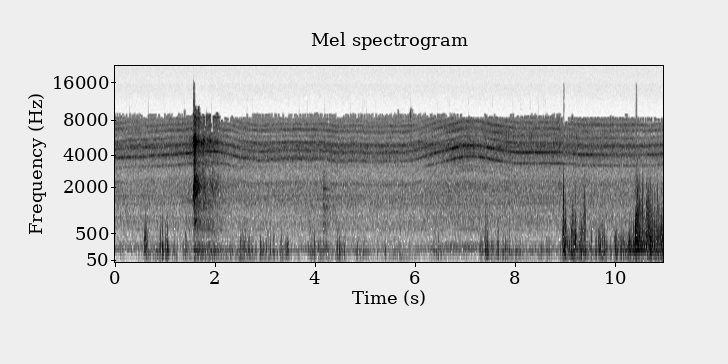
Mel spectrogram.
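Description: Succi-Lift SR5 hooklift tilting its bin rearward, driven by the truck's idling engine through its hydraulic pump: a steady high whine over the engine, the whine rising and falling back about seven seconds in. A sharp metallic clank comes near two seconds in, with scattered knocks, and a burst of rattling and knocks from the bin near the end.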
